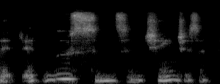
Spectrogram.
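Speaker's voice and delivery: ordinary delivery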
